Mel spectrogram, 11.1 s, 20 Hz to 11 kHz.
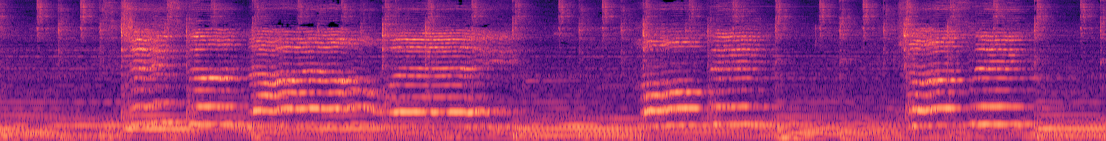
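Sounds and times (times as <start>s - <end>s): musical accompaniment with steady beat: 0.0s - 11.0s
girl singing into a microphone: 1.2s - 5.2s.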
